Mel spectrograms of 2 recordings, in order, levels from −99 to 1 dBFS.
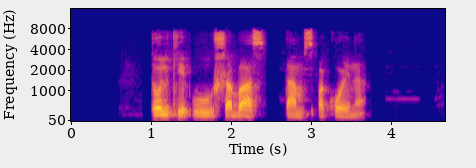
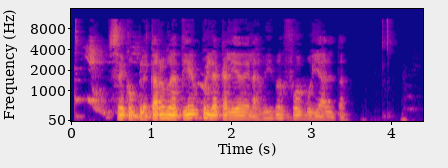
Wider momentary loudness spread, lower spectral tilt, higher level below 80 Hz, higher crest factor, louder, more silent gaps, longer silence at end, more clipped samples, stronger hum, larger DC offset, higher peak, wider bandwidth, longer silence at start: second, 9 LU vs 15 LU; second, -3.5 dB/octave vs -6.5 dB/octave; second, -66 dBFS vs -50 dBFS; about the same, 20 dB vs 20 dB; first, -19 LUFS vs -23 LUFS; first, 2.46-2.58 s vs none; first, 1 s vs 0.25 s; neither; neither; neither; about the same, -2 dBFS vs -4 dBFS; second, 8.2 kHz vs 11.5 kHz; first, 1 s vs 0.05 s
